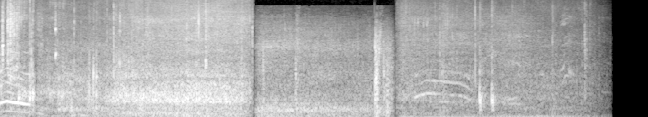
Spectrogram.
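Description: Skateboard wheels rolling on concrete, then a sharp clack about four and a half seconds in as the board lands a jump, followed by a couple of smaller knocks. Voices call out briefly after the landing, and the sound fades out near the end.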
